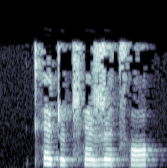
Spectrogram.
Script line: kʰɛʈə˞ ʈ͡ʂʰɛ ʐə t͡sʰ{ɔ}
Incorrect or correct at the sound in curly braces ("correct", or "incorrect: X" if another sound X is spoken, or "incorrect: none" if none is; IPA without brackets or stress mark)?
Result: correct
